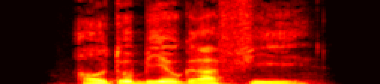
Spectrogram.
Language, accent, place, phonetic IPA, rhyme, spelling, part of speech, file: German, Germany, Berlin, [aʊ̯tobioɡʁaˈfiː], -iː, Autobiographie, noun, De-Autobiographie.ogg
- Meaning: alternative spelling of Autobiografie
